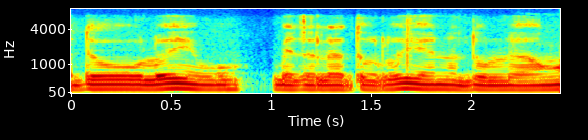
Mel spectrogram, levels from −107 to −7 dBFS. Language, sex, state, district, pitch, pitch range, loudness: Chakma, female, Tripura, Unakoti, 120 Hz, 115-125 Hz, -15 LUFS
